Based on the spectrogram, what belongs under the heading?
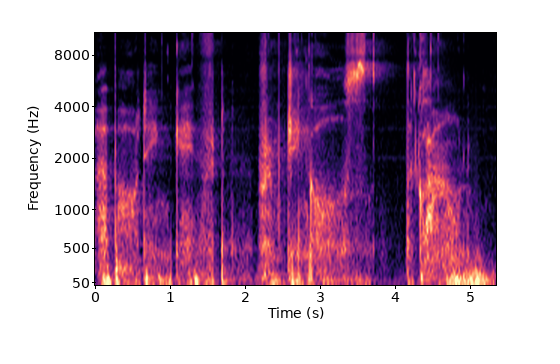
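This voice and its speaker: A narrator reading scary stories in a breathy, hushed ASMR whisper, deliberate in delivery. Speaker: horror story narrator.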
